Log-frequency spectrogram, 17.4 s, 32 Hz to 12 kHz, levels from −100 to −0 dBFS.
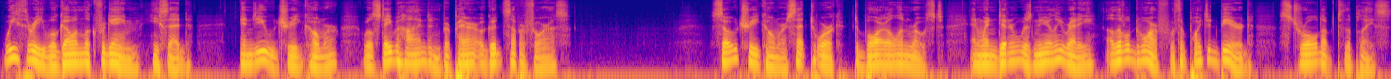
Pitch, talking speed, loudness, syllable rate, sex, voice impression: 100 Hz, 180 wpm, -19 LUFS, 4.7 syllables/s, male, very masculine, very adult-like, very middle-aged, very thick, tensed, very powerful, bright, soft, slightly muffled, fluent, very cool, very intellectual, slightly refreshing, very sincere, very calm, very mature, very friendly, very reassuring, very unique, elegant, very wild, very sweet, lively, very kind, slightly modest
